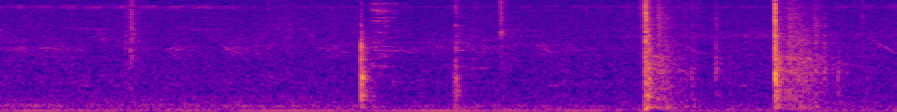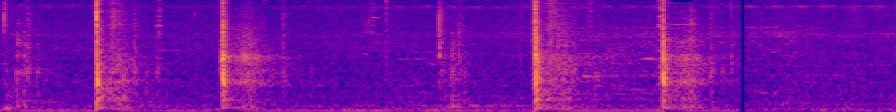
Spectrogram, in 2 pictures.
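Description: Cleaver chopping bone-in raw chicken on a wooden chopping block: about eight sharp chops at an uneven pace, roughly one every half second to second.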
